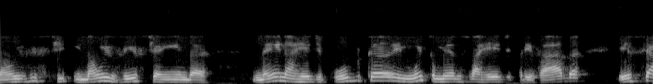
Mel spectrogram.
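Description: No technical faults can be heard anywhere here.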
